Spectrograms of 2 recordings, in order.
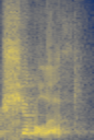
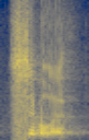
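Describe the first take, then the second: First: The word begins with an 'sh' sound. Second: The word begins with a plain 's' sound. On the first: The speaker calls it right. "if they say it correctly" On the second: The speaker calls it wrong. "They would leave the S-H out of it"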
